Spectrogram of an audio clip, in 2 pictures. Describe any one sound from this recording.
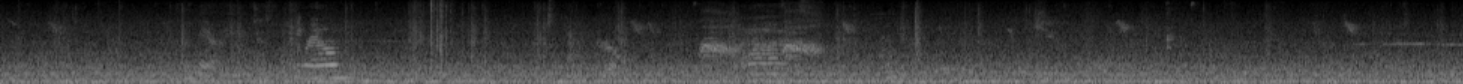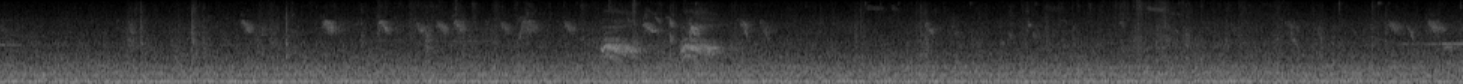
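A horse shifts its hooves with dull knocks on a trailer's floor.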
